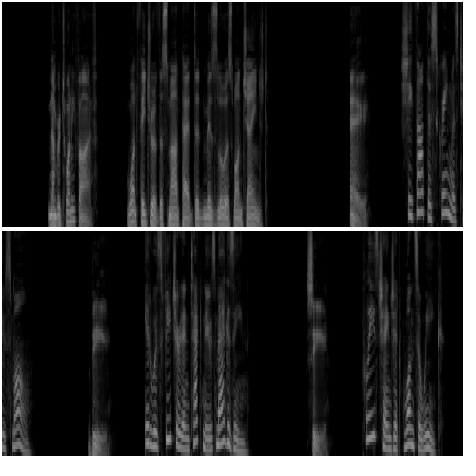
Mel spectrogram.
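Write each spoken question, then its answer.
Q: What feature of the smart pad did Ms. Lewis want changed?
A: A: She thought the screen was too small.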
